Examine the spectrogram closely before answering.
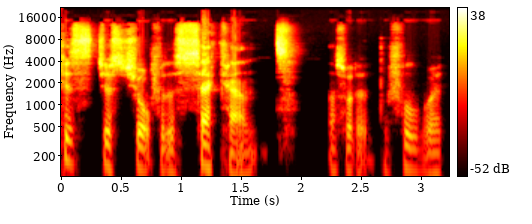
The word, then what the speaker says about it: secant: Sec is just short for the secant. That's what the full word means, says. That's how it's spelled, yeah, pronounced.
